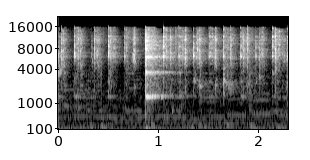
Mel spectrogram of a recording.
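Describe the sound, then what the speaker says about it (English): Butter is beaten in a bowl while pure maple syrup streams in, giving close, rapid clinking and tapping of a utensil against the bowl that swells sharply partway through; no one speaks. "I'm just going to beat the butter and stream in my syrup"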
